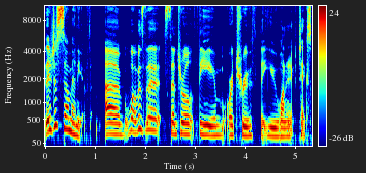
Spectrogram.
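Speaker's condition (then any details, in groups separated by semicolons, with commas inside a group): No condition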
